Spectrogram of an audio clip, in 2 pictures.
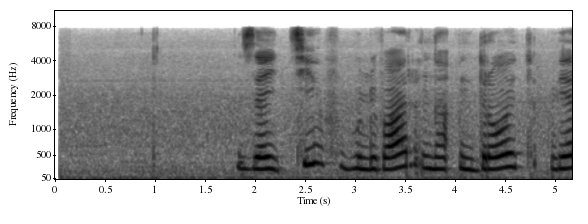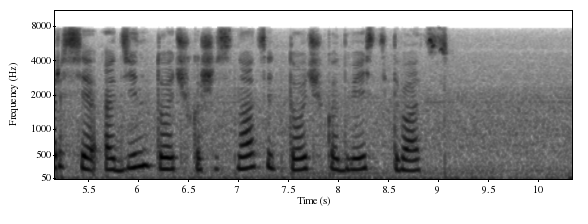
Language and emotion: Russian, neutral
